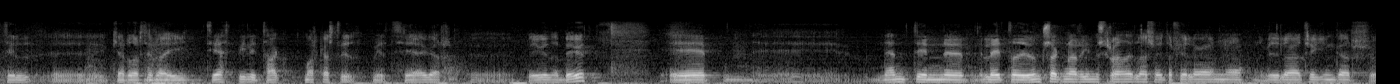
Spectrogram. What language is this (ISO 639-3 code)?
isl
